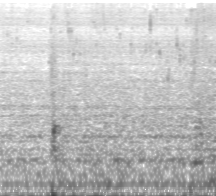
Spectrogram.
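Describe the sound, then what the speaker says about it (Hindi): Yakhni meat stock for Kabuli pulao comes to a boil in a kitchen pot, giving a steady, even bubbling and simmering hiss with no one speaking. "यहाँ पे यखनी बॉयल होना शुरू हो चुकी है।"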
